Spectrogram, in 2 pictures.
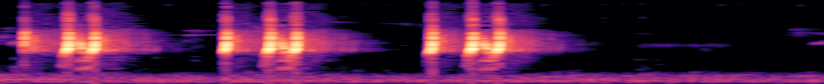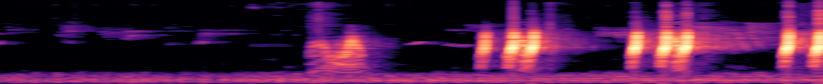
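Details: Calls of a female common quail (batair): clipped doubled and tripled notes in quick groups, then a pause of a few seconds, a soft buzzy note, and renewed note clusters.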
